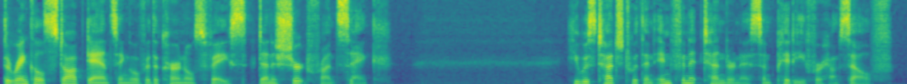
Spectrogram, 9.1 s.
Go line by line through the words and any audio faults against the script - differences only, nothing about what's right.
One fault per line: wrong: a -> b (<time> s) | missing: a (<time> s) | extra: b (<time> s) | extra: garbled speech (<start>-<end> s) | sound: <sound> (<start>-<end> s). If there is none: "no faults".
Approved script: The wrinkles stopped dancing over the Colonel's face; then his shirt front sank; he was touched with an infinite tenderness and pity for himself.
no faults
